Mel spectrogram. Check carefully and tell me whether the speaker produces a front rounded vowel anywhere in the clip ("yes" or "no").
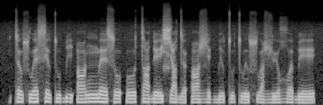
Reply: yes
